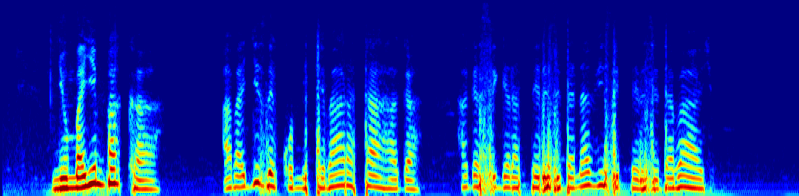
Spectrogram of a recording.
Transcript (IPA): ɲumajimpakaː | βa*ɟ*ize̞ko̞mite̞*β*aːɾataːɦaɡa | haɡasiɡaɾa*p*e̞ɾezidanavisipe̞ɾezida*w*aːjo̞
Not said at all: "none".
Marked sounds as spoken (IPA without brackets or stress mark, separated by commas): ɟ, β, p, β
